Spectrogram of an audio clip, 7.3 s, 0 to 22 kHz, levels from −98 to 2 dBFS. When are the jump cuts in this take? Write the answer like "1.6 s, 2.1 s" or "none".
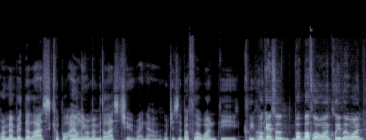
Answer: none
